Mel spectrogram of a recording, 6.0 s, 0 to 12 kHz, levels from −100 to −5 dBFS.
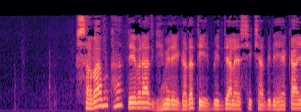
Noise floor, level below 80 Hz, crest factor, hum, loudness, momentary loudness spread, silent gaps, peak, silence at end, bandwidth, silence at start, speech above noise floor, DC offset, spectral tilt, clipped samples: -65 dBFS; -64 dBFS; 18 dB; none; -23 LUFS; 8 LU; none; -6 dBFS; 0 s; 7.6 kHz; 1.55 s; 43 dB; under 0.1%; -4.5 dB/octave; under 0.1%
